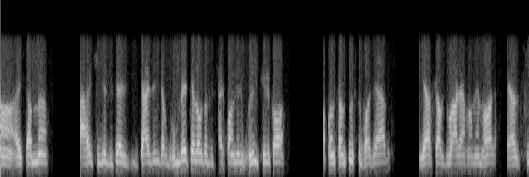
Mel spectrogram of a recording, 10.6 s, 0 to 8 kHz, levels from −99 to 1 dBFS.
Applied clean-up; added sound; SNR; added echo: none; none; none; none.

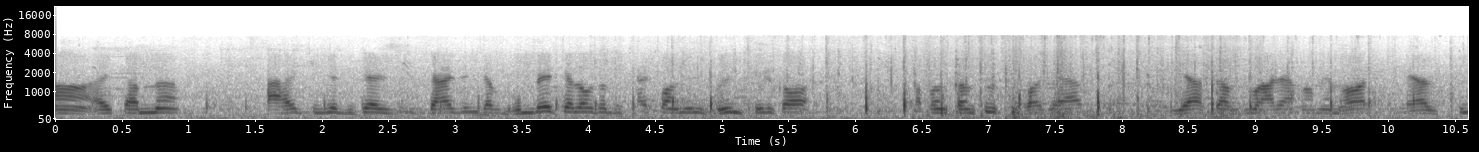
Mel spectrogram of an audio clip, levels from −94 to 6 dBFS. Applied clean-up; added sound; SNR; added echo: none; Livestock, farm animals, working animals; 6 dB; none.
